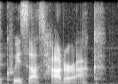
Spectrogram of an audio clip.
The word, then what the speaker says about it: Kwisatz Haderach: Okay, and then his third, and I think what the book is trying to say, his most important birthright is as the Kwisatz Haderach. Somebody said it rhymes with knick-knack paddywhack, and that will help you to remember.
